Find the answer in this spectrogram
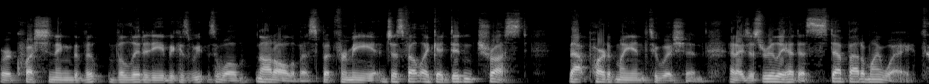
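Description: Speaking at a fairly quick pace, a man holds a medium pitch. His pitch variation is ordinary. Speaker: podcast host. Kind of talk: casual interview chat. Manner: warm, enthusiastic.

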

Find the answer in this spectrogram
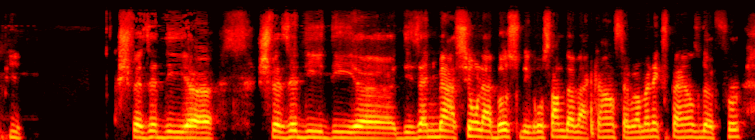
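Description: A man talks with a Quebec accent in a fairly high pitch. His intonation is monotone and flat, and the sound is dry and close with no echo. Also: quiet background. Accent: Québécois French. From Quebec City. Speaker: comedian and content creator. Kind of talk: casual chat.

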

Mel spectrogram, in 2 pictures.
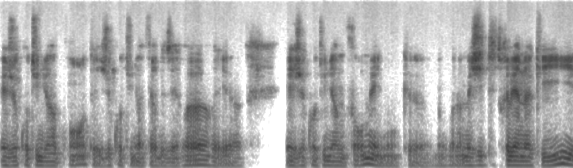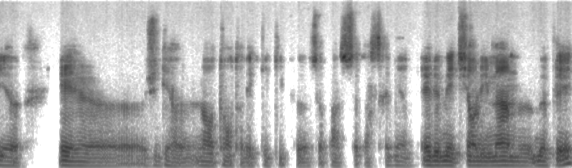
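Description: A man's very deep, low voice, somewhat breathy. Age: 50s. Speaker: industrial engineer returning to work after sick leave. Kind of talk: testimony interview. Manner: halting, many repetitions and fillers.

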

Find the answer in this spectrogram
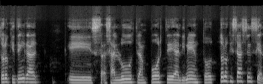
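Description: With a Chilean accent, a man speaks at a fairly slow pace and a fairly high pitch. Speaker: podcast co-host, musician. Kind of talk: casual chat.

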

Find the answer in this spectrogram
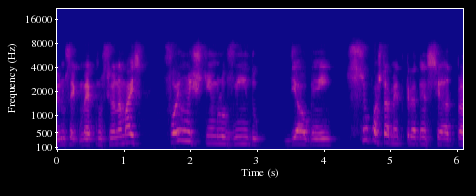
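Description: A man talks in a high pitch with lively intonation, keeping a moderate pace. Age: 50s. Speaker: Portuguese teacher, university civil servant. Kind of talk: casual chat. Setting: live-streamed podcast.

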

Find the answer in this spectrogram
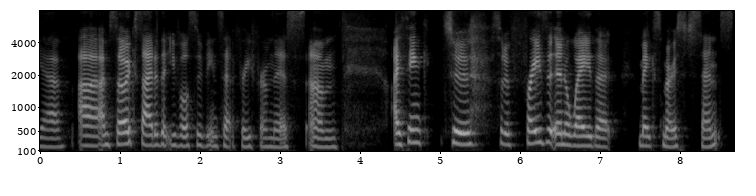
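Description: On a very clean recording with a silent background, a woman with an Australian accent speaks at a fairly slow pace. Her pitch is medium with ordinary variation, and her tone is bright and sharp. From Sydney, Australia. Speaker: artist and writer, small business owner. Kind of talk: casual chat.

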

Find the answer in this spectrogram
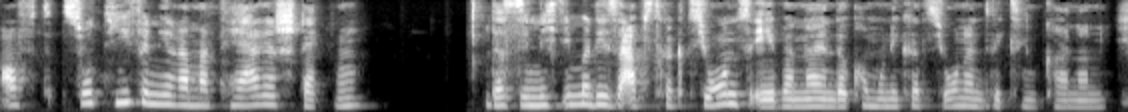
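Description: Somewhat breathy, the speaker keeps a moderate pace and ordinary pitch variation. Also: woman. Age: 30s. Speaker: marketing agency founder. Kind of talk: interview.

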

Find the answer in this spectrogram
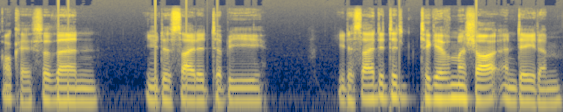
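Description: Monotone and flat, a man's medium-pitched voice with a dark, mellow tone comes through a very clean recording with a silent background. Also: moderate pace. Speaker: podcast host. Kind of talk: casual interview with family member.

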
